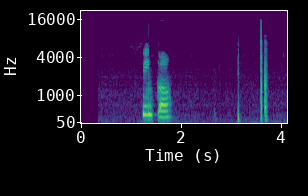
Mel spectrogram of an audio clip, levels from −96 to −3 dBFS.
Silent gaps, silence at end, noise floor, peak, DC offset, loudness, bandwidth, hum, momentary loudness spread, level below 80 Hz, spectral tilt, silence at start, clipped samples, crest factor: none; 0.45 s; -75 dBFS; 0 dBFS; under 0.1%; -25 LUFS; 15.5 kHz; none; 18 LU; -64 dBFS; -3 dB/octave; 1.25 s; under 0.1%; 30 dB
